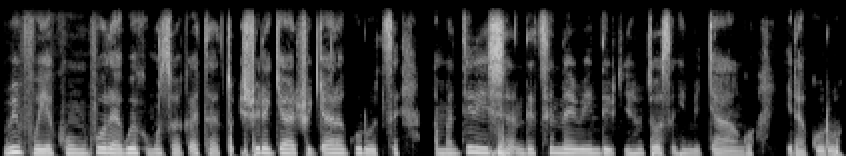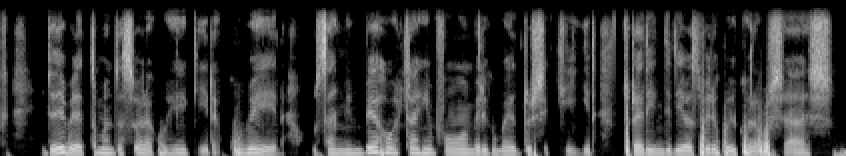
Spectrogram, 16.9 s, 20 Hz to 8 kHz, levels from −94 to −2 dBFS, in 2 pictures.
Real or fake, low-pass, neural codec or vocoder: real; 7.2 kHz; none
